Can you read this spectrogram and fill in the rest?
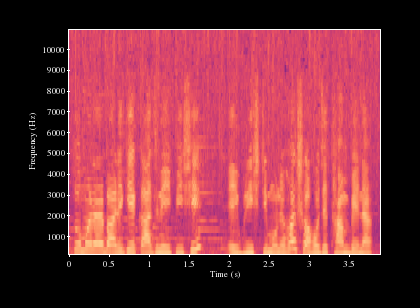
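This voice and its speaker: A woman's voice: sits high, quick pace, lightly acted. A woman voicing a caring, practical village mother in a cartoon fairy tale. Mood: caring, brisk.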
